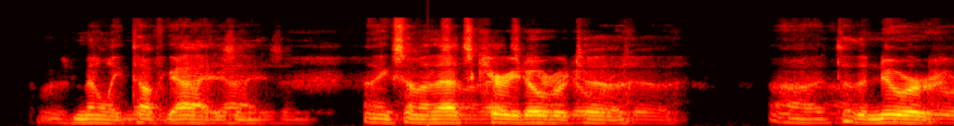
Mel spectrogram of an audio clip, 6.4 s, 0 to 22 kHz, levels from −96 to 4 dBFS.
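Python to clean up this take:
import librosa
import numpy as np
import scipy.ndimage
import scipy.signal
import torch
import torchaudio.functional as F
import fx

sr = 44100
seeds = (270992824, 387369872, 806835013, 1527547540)

y = fx.fix_interpolate(x, sr, at_s=(2.85,), length_ms=1.1)
y = fx.fix_echo_inverse(y, sr, delay_ms=316, level_db=-12.0)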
